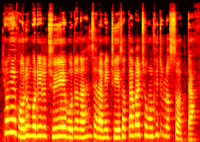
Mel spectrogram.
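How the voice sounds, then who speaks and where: A woman's voice: fairly high pitch, expressive, quick pace. A woman teaching literature, reading a story aloud and stopping to explain it in a chatty way. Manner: reads dialogue with light voicing, then explains in an easy chatty tone.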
